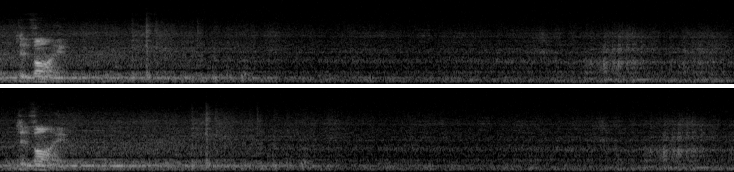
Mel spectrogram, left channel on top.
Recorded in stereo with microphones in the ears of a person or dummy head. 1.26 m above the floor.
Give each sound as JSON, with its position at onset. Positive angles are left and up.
{"t": 0.2, "sound": "a man speaking", "side_deg": 35, "distance_m": 3.5}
